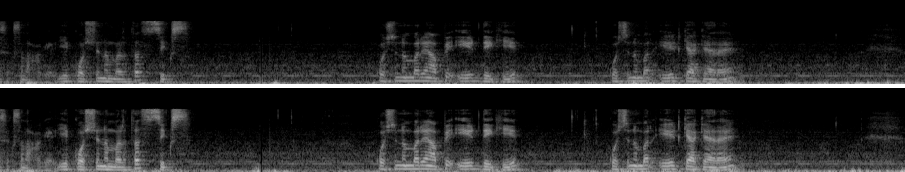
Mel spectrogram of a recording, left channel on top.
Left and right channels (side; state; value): left; quieter; 4.5 dB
